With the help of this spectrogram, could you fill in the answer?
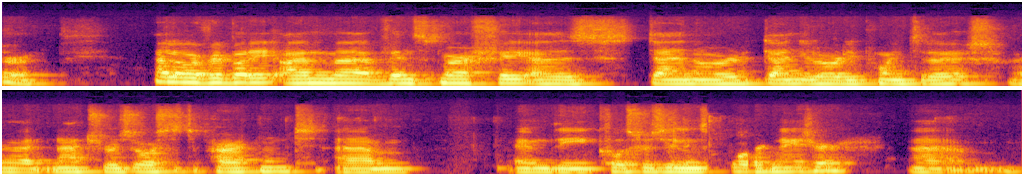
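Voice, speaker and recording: In an Irish accent, a man talks at a moderate pace and medium pitch with fairly even intonation. His tone is dark, mellow and somewhat breathy. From Ireland, Cork. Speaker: coastal resilience coordinator. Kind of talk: webinar talk.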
